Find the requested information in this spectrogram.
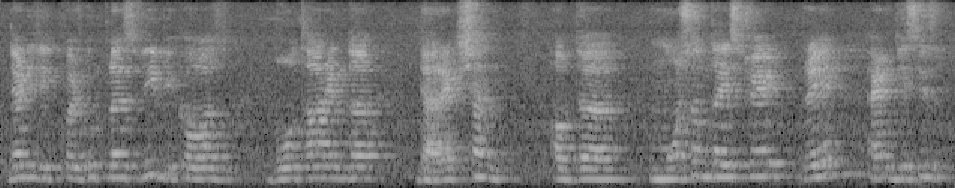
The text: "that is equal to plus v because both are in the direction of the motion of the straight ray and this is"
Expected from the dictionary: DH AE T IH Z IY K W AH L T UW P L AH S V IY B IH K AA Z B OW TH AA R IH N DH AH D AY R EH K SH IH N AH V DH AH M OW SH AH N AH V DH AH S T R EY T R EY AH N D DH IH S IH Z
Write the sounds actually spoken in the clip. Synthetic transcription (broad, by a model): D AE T IH Z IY K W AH L T UW P L AH S V IY B IH K AA Z B OW T AA R IH N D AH D AY R EH K SH IH N AH V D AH M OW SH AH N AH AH S T R EY T R EY AH N D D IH S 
